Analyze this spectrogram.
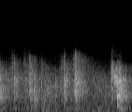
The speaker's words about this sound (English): Ah, what good is locking that door going to do?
